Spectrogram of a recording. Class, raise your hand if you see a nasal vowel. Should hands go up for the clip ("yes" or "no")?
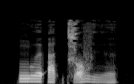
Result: no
